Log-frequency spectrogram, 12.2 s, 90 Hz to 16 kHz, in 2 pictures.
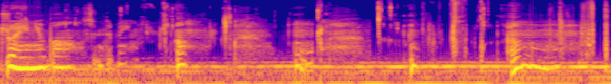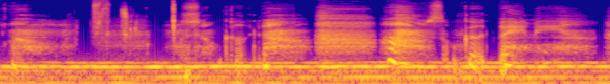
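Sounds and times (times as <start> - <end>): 
speech: 0.0 - 2.4, 10.1 - 11.5
steady low hum: 0.0 - 12.1
mouth clicks and smacks: 1.4 - 6.3, 7.0 - 8.0
wet mouth sounds of swallowing and gulping: 1.5 - 6.3
soft breathy noise: 2.3 - 3.7, 6.2 - 7.8, 8.8 - 10.0, 11.7 - 12.1.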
